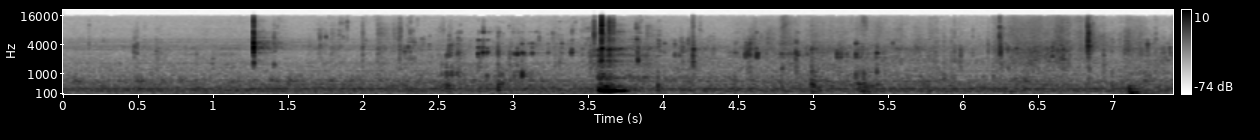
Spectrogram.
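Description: Close-miked chewing of saucy pasta: wet mouth smacks and small clicks, with a brief louder mouth sound about three and a half seconds in. A faint steady low hum lies underneath.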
